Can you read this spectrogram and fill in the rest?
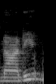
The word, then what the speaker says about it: Nandu: My name is Nandu, rhymes with Gandhi.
